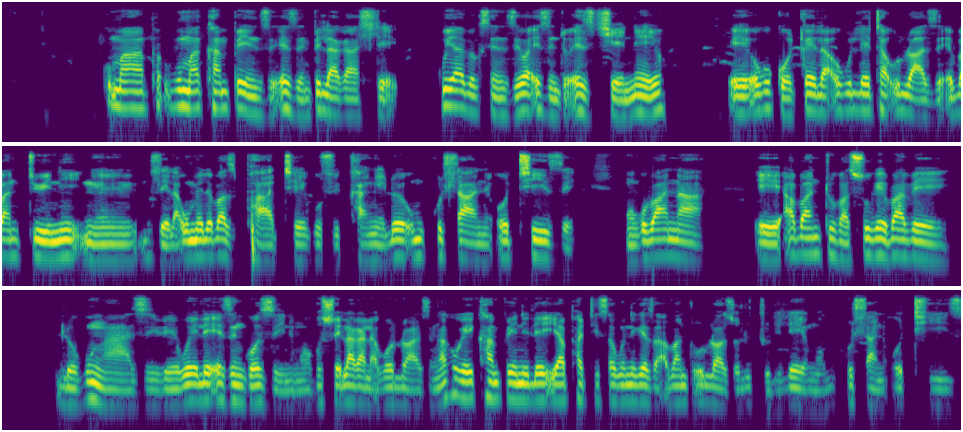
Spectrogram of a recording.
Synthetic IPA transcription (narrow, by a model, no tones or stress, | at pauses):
ɣumakʰampʼend͡zʱḭʔɛzempʼilaɣaɬɛ̰ | ɣujaβɛɣusend͡zʱiwaʔizintʼɔ̰ʔezit͡ʃʼijɛnɛːjɔ | oɣuɡ̥ʱɔǃɛla̰ʔo̰ɣulɛtʰaʔṵlwazḭʔɛ̰βantʼwinḭŋɛnd͡ɮʱɛla̰ɣumɛlɛβazipʰatʰɛɣuvikʰaŋɛlwɛṵm̩kʰuɬanɛʔotʰizɛ | ŋoɣuβana | ɛʔa̰βantʼuβasuɣɛβaβɛ | loɣuŋaziβɛɣwɛlɛʔeziŋoziniŋoɣuswɛlaɣala̰ɣɔlwaziŋakʰɔɣɛikʰampʼenilɛḭjapʰatʰisauɣuniɣɛza̰a̰βantʼuṵlwazolud̥ʒ̥ʱulilɛjɔŋom̩kʰuɬanɛʔotʰiːzɛ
